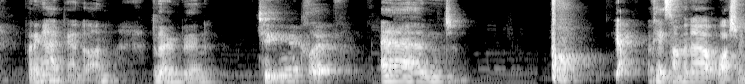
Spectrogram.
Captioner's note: lip smacking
